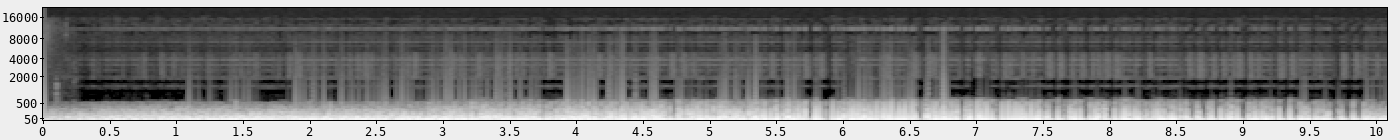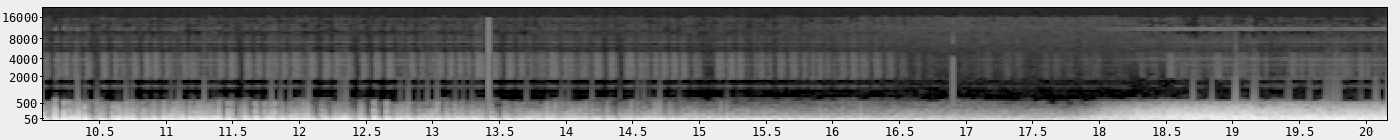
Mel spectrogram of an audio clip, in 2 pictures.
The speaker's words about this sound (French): Ce bruit vient de partout et transforme le monde. Ça, c'est le son de la vague qui arrive. Je voudrais que vous écoutiez ce son-là.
